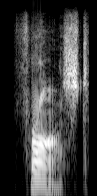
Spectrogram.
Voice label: "frost", American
